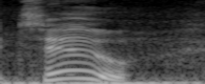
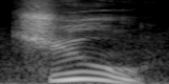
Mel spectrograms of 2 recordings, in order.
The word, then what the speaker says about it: too: I love you too. Me too! Mas antes de começarmos a falar sobre essa parte, essa regrinha gramatical, vamos entender a pronúncia dessa palavra, que tem o mesmo som do número 2.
